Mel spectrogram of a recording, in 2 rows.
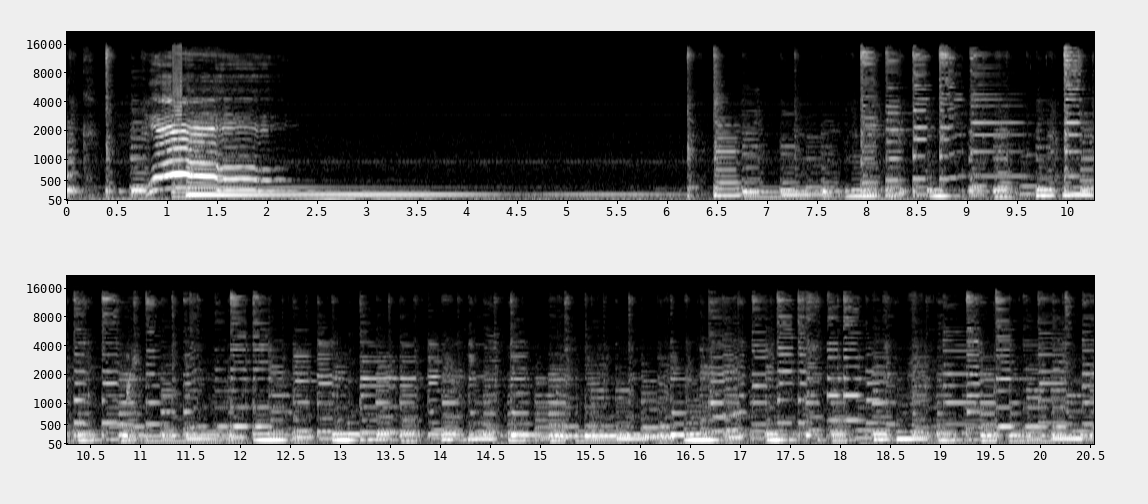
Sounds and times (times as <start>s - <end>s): Guitar: 0.0s - 20.5s.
